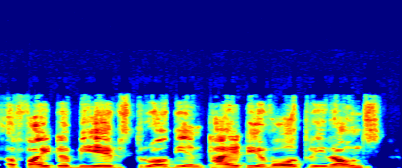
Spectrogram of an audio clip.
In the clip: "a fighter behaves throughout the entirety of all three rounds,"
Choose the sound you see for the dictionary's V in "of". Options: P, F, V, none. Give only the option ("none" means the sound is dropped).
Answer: V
